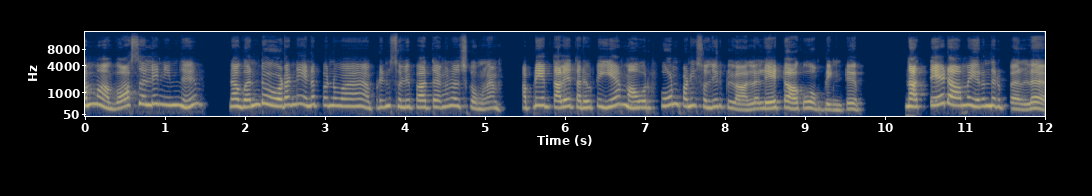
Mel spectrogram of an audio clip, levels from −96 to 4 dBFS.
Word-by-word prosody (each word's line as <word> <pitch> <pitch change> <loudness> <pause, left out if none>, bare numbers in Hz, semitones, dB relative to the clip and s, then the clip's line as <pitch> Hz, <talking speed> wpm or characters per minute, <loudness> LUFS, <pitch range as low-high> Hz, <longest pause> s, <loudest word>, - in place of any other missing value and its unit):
ஆமா. 370 +1 +1 0.2
வாசல்லே 370 - -1
நின்னு, 360 -5 -1 0.5
நான் 315 -1 +2
வந்த 370 +8 -1 0.2
உடனே 370 +5 +1
என்ன 365 - -1
பண்ணுவேன்? 325 -2 -2
அப்படின்னு 285 +6 -6
சொல்லிப் 290 -2 -4
பாத்தாங்கன்னு 285 +4 0
வச்சுக்கோங்களேன், 255 -6 -6 0.3
அப்படியே 335 +8 +4
தலைய 280 +4 +6
தடவி 265 -1 -1
விட்டு, 270 +3 -6 0.2
ஏம்மா! 370 -8 0
ஒரு 270 - -5
ஃபோன் 345 +7 -4
பண்ணி 325 +1 -1
சொல்லியிருக்கலான்ல, 255 -8 -2
லேட்டாகும் 250 0 +3
அப்படின்னுட்டு. 200 0 -4 0.7
நான் 300 -1 +8
தேடாம 365 -2 +6
இருந்திருப்பேன் 300 -9 -2
இல்ல. 210 +5 -1
300 Hz, 135 wpm, -22 LUFS, 255-345 Hz, 0.7 s, நான்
